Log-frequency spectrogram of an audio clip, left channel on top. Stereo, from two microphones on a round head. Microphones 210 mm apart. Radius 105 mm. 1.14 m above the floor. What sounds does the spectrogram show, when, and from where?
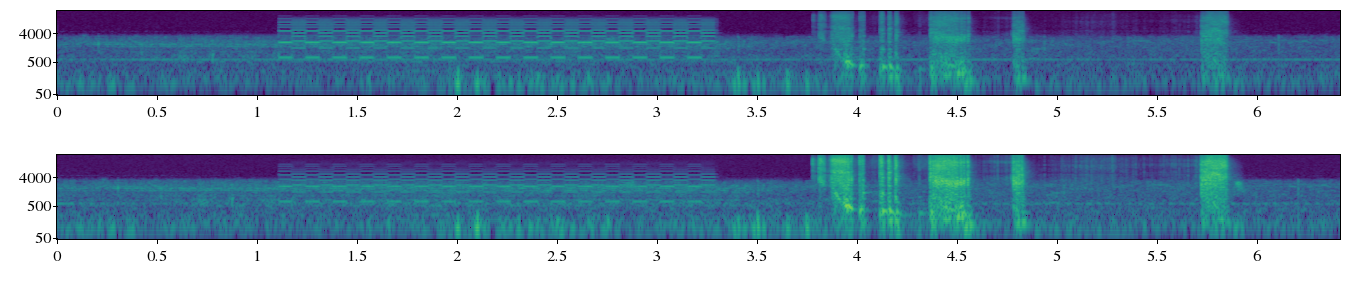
1.1 s a ringtone: 55° left (ahead or behind)
3.8 s tape being pulled: 50° right (ahead or behind)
